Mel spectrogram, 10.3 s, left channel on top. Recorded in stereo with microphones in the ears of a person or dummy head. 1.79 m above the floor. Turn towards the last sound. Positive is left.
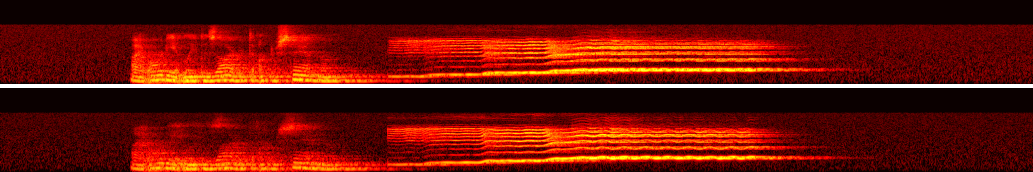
turn(degrees=-75)  # may be behind; listen again after turning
